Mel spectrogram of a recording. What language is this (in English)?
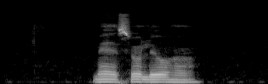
Dhatki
